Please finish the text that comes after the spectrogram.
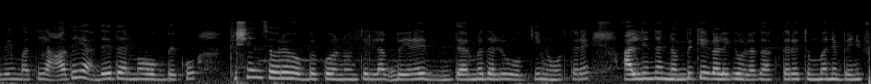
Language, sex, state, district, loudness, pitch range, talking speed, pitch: Kannada, female, Karnataka, Raichur, -31 LUFS, 235-255 Hz, 130 wpm, 245 Hz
